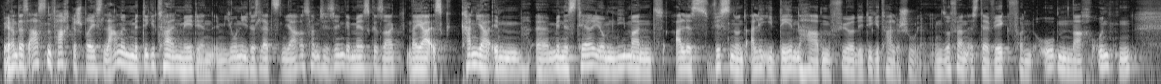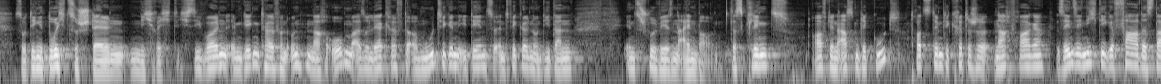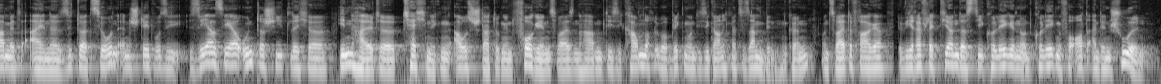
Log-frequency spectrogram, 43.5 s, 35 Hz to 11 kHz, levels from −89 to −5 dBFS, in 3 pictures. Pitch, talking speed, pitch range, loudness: 110 Hz, 175 wpm, 100-120 Hz, -21 LUFS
